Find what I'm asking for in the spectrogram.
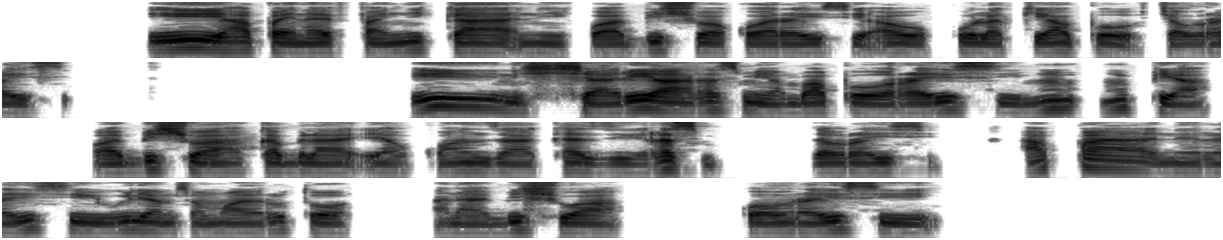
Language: Swahili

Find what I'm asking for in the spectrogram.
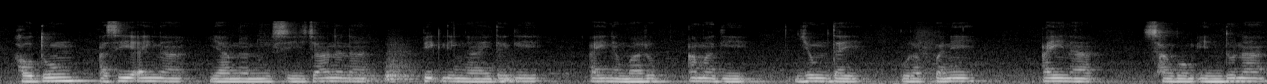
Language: Manipuri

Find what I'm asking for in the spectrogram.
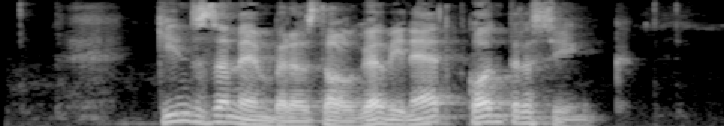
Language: Catalan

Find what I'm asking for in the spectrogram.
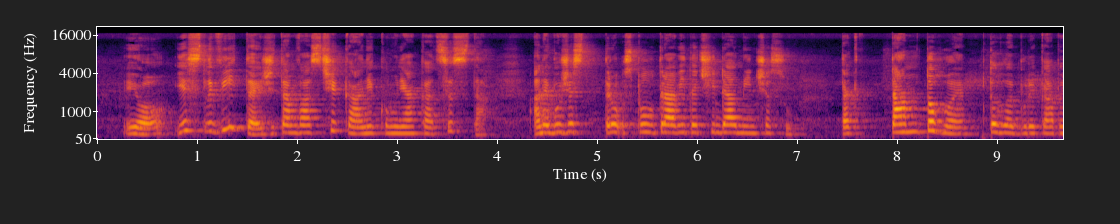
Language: Czech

